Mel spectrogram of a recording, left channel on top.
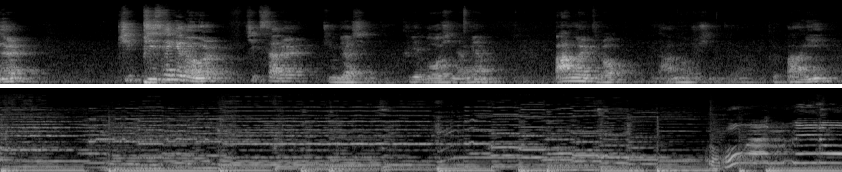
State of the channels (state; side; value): different; both; correlation 0.00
